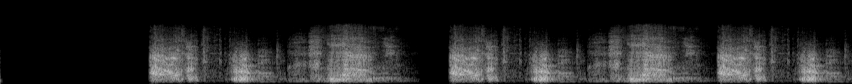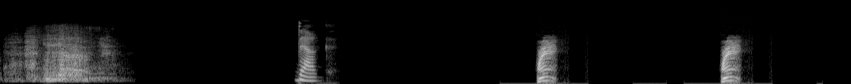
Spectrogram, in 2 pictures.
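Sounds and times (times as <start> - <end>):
tiger roaring: 1.5 - 9.9.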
